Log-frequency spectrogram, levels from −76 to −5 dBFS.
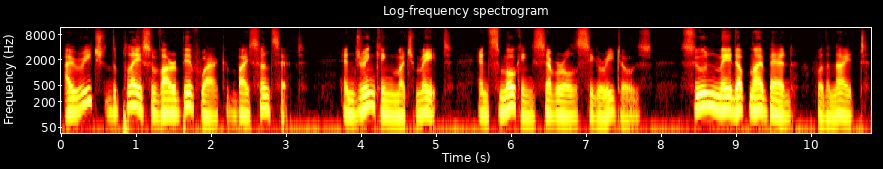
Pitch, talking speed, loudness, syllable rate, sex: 120 Hz, 140 wpm, -19 LUFS, 3.8 syllables/s, male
